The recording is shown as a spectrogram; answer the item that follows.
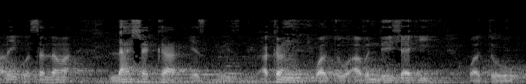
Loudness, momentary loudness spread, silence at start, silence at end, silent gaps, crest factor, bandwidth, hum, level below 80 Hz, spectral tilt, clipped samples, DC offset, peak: -26 LUFS; 8 LU; 0 s; 0 s; none; 18 dB; 8.8 kHz; none; -48 dBFS; -6 dB/octave; under 0.1%; under 0.1%; -6 dBFS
